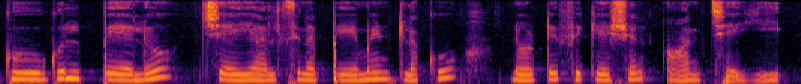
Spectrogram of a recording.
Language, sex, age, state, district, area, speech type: Telugu, female, 30-45, Andhra Pradesh, Guntur, urban, read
